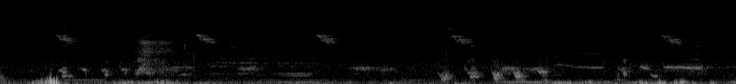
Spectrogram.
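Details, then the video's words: Foxes rescued from a fur farm give low, rough, pig-like grunts in short bursts, passing around a bird killed by strong wind and not knowing what to do with it. "Хрюкающие лисы Василиса и Фокси - Foxes make grunting noise like a pig"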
